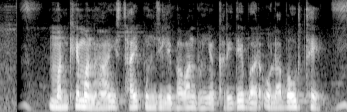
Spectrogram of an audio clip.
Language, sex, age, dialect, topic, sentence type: Chhattisgarhi, male, 18-24, Central, banking, statement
